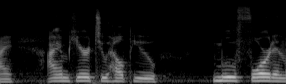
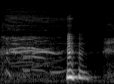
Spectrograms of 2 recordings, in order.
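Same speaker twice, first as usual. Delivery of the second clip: high laugh; 12 semitones higher, 4 dB louder than usual. Real, not acted. Bursts out laughing, end of reading.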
